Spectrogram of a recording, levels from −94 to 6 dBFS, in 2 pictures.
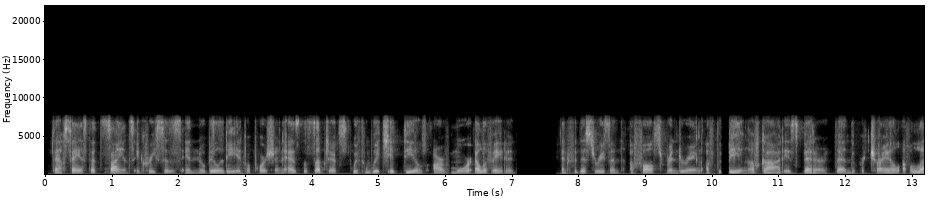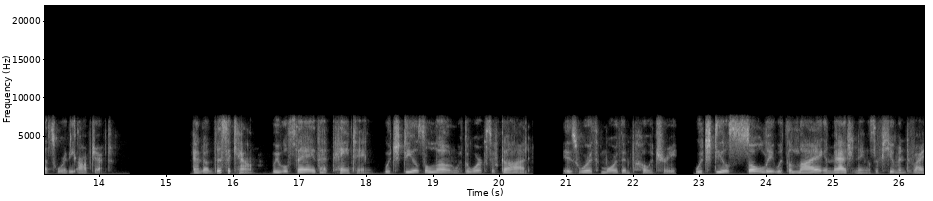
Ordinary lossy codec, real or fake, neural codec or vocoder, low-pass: Opus, 16 kbps; real; none; 7.2 kHz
